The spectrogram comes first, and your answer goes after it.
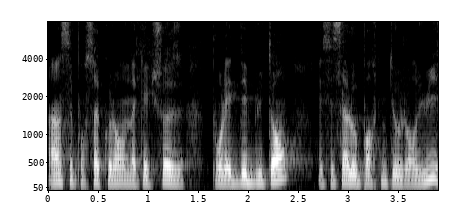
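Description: Over a quiet background, the voice has a dark, mellow tone. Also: man. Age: 20s. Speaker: entrepreneur giving a customer testimonial. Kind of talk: testimony. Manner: casual, with hesitations. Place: home room. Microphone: earbuds.

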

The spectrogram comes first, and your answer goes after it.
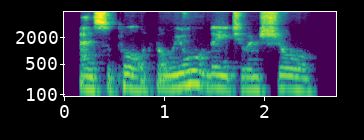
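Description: Somewhat breathy, a man talks at a moderate pace against a quiet background. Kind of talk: prepared keynote speech. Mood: calm, measured, serious. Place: home room. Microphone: webcam.

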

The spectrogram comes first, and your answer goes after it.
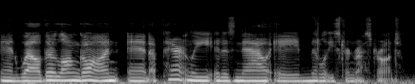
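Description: A woman speaks in a fairly low pitch with a dark, mellow tone that is somewhat breathy. Her intonation is monotone and flat, and the sound is dry with no echo. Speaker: video essayist vlogger. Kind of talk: casual vlog chat. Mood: nostalgic, wry. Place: car. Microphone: phone near.

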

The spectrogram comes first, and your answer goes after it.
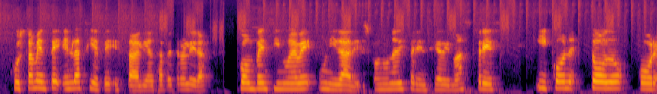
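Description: Fairly slow, fairly even speech from a woman with a fairly high pitch, music in the background. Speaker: sports podcast host. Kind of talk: sports panel discussion.

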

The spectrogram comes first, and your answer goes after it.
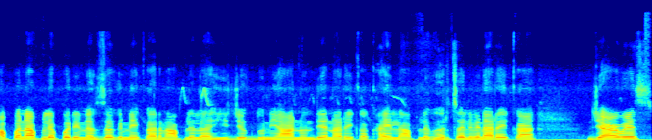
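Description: The speaker is a woman with a fairly high pitch. Her tone is bright and sharp. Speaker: vlogger. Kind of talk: personal vlog monologue. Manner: blunt; animated.

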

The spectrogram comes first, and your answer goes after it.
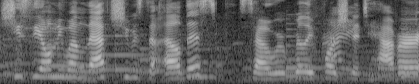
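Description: Over clear music in the background, a woman with a fairly high pitch talks at a fairly quick pace with very wide pitch swings, in a dry sound with no echo. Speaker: granddaughter of the birthday guest. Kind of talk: interview answer. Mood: warm, happy. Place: hall.

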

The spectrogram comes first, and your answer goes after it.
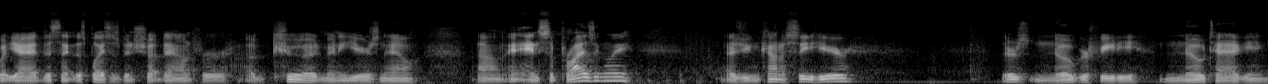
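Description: A man's very deep, low voice at a fairly slow pace, with long, frequent pauses. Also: ordinary pitch variation. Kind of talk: casual vlog commentary. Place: church. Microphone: phone near.

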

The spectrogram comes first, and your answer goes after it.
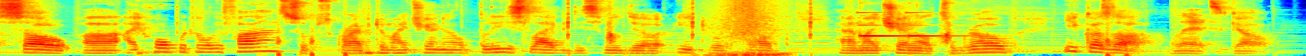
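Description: A man speaking at a fairly slow pace, with clear music in the background. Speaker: home cooking vlogger. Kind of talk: casual cooking tutorial. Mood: playful, joking. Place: kitchen. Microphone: camera far.

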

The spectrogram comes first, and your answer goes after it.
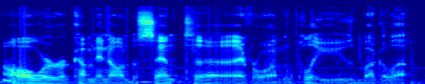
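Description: A man speaks at a moderate pace in a put-on character voice, with clear background noise behind him. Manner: calm announcement.

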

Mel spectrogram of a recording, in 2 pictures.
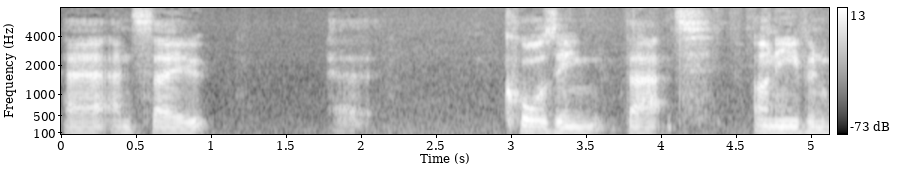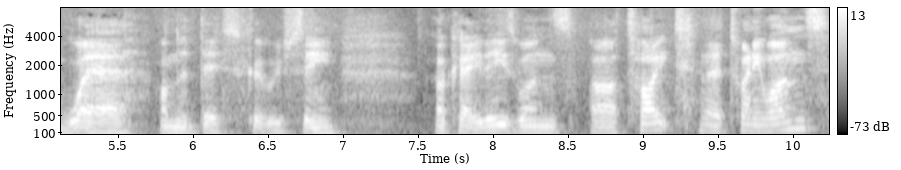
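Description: Speaking at a very slow pace with long, frequent pauses, a man with a British accent uses ordinary pitch variation. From UK. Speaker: DIY car mechanic. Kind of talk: tutorial. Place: garage.

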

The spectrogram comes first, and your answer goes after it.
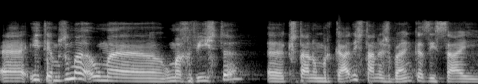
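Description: The man's pitch is fairly high. He keeps a moderate pace. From Portugal. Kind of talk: interview answer.

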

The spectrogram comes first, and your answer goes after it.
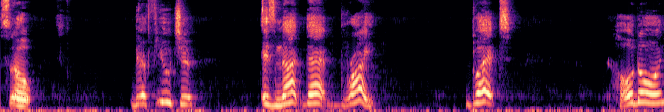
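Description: The speech comes at a very slow pace with long, frequent pauses. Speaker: wrestling commentator. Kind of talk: commentary monologue. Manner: slower than usual.

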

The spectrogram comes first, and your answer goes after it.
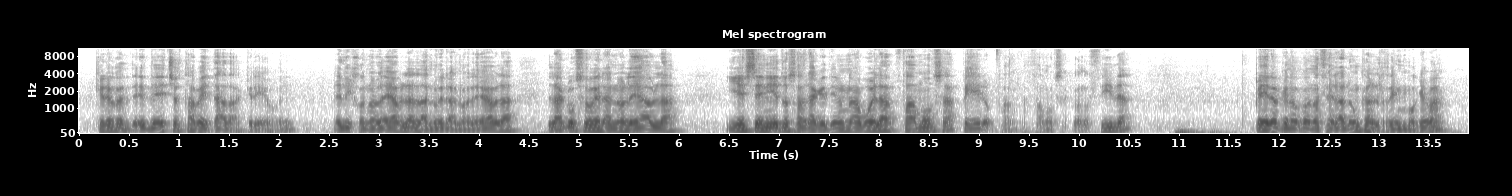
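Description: This man talks at a fairly quick clip in a fairly low voice, his intonation lively and his tone animated. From inland Spain. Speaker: YouTube gossip commentator. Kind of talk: live stream chat and commentary. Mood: indignant in places.

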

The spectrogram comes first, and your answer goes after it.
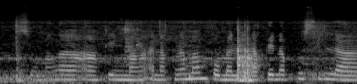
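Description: Audible room echo and noticeable background noise surround the recording. A woman speaks at a moderate pace and medium pitch. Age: 50s. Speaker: small store owner and grandmother vlogger. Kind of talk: casual vlog talk. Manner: polite, uses po often.

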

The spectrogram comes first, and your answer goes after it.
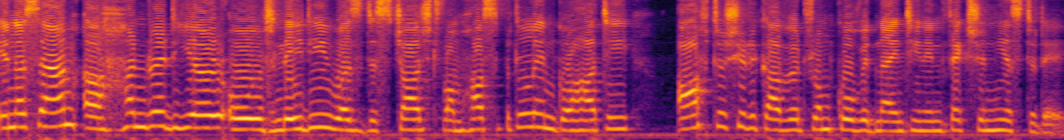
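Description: Hardly pausing, a woman talks at a fairly quick pace in an ordinary speaking voice, fairly high in pitch with ordinary pitch variation. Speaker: radio news reader. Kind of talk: radio news bulletin. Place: studio.

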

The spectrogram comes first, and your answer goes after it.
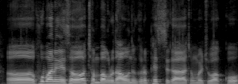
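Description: This man has a plain, everyday voice at a medium pitch, talking at a moderate pace with lively intonation. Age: 40s. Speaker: sports journalist. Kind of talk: sports review discussion. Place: studio. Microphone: studio mic.

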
